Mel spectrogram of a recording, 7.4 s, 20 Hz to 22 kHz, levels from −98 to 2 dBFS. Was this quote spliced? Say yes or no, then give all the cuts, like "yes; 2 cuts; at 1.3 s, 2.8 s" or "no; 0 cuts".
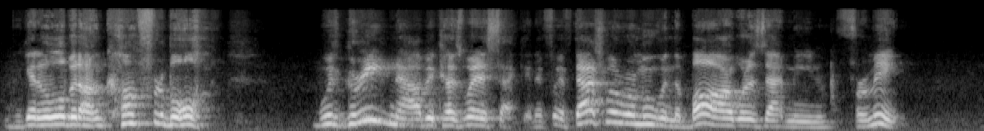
no; 0 cuts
